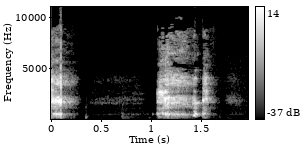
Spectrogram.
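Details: Cough from an adult woman treated for pneumonia after an inconclusive chest X-ray, on steroids and strong antibiotics: three harsh, forceful coughs, the last two close together, with quiet pauses between.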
